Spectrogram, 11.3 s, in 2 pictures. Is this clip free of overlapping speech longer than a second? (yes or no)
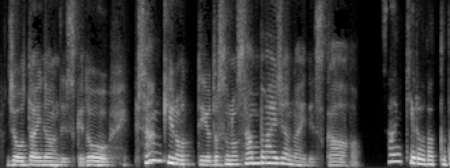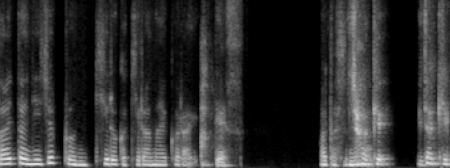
yes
